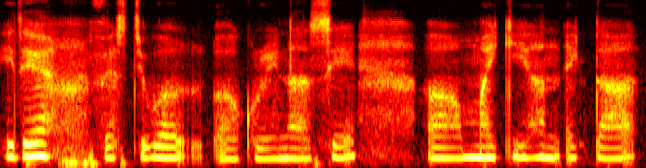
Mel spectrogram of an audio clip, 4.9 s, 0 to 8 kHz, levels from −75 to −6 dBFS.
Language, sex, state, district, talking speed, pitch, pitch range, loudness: Nagamese, female, Nagaland, Kohima, 110 wpm, 200 Hz, 195-215 Hz, -19 LUFS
